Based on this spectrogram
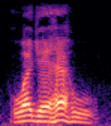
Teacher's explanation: الجيم ساكنة تعطى قلقلة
